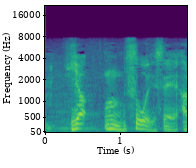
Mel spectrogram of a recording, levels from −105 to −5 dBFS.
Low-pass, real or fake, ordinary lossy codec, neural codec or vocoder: none; real; none; none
